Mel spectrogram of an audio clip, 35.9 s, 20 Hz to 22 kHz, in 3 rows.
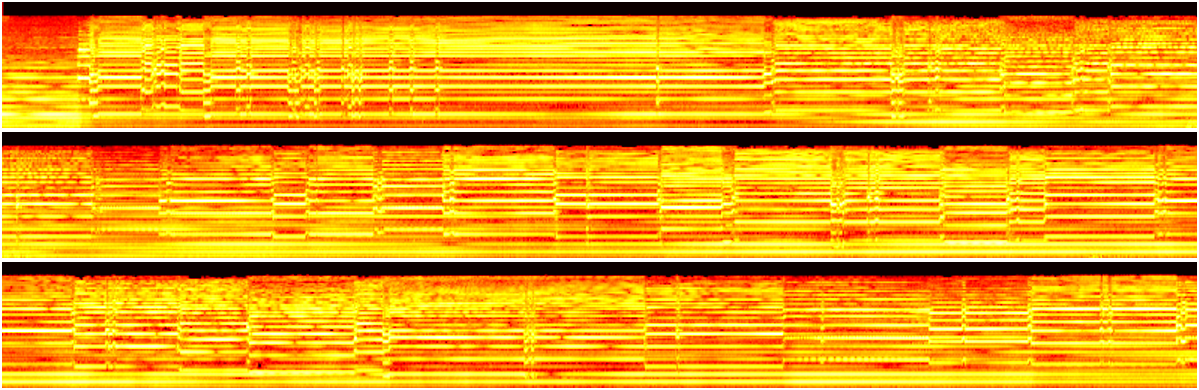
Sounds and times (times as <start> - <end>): Bagpipes: 0.0 - 35.8.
